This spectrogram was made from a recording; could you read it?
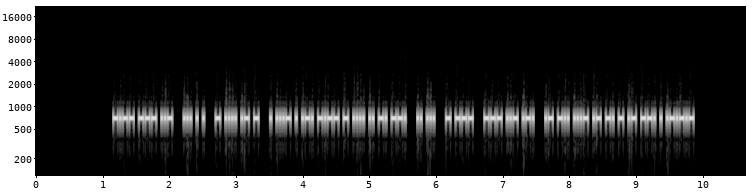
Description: Morse code, heard as a keyed tone, about 52 wpm, 700 Hz. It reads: YOU SEE THAT EVERYTHING IS TO OUR ADVANTAGE.
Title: Sentences from Top 1000 Words - Review Part 6 - 50wpm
